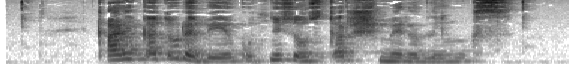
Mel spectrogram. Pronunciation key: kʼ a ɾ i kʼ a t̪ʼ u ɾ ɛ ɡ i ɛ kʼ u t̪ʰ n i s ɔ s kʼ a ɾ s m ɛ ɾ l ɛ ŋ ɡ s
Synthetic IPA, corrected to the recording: kʼ a ɾ i kʼ a t̪ʼ u ɾ ɛ b i ɛ kʼ u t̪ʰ n i s ɔ s kʼ a ɾ ʃ m ɛ ɾ l i ŋ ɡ s

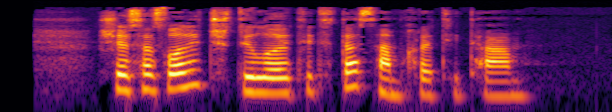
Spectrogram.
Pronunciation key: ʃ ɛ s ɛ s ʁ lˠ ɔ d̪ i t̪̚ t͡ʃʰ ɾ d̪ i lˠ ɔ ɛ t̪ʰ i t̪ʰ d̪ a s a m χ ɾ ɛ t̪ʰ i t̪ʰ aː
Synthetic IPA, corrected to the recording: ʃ ɛ s a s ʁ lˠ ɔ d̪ i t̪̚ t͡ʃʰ ɾ d̪ i lˠ ɔ ɛ t̪ʰ i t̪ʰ d̪ a s a m χ ɾ ɛ t̪ʰ i t̪ʰ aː

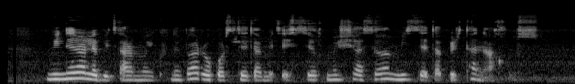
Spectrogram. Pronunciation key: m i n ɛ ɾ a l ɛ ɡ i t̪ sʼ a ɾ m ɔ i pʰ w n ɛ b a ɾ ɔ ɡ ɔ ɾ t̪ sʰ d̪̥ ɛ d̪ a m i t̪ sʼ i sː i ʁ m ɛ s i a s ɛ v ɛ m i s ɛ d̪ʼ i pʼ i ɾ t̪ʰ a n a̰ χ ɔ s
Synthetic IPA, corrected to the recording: m i n ɛ ɾ a l ɛ b i t̪ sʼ a ɾ m ɔ i kʰ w n ɛ b a ɾ ɔ ɡ ɔ ɾ t̪ sʰ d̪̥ ɛ d̪ a m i t̪ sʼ i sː i ʁ m ɛ ʃ i a s ɛ v ɛ m i s ɛ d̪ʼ a pʼ i ɾ t̪ʰ a n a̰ χ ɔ s

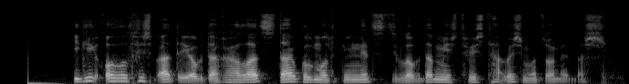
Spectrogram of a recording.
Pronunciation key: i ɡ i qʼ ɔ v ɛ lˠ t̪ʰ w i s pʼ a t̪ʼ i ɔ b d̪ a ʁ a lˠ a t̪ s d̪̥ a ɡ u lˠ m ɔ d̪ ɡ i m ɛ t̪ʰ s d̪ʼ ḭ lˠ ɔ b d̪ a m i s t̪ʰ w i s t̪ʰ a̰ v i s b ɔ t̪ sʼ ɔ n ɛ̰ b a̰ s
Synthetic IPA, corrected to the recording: i ɡ i qʼ ɔ v ɛ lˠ t̪ʰ w i s pʼ a t̪ʼ i ɔ b d̪ a ʁ a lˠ a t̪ s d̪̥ a ɡ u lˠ m ɔ d̪ ɡ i n ɛ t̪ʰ s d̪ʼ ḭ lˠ ɔ b d̪ a m i s t̪ʰ w i s t̪ʰ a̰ v i s m ɔ t̪ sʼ ɔ n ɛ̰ b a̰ s

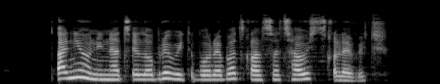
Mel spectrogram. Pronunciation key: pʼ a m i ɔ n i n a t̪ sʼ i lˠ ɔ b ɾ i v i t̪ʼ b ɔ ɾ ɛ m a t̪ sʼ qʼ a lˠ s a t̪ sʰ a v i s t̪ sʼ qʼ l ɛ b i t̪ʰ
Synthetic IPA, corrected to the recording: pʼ a n i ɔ n i n a t̪ sʼ i lˠ ɔ b ɾ i v i t̪ʼ b ɔ ɾ ɛ b a t̪ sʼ qʼ a lˠ s a t̪ sʰ a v i s t̪ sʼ qʼ l ɛ b i t̪ʰ

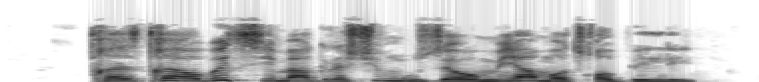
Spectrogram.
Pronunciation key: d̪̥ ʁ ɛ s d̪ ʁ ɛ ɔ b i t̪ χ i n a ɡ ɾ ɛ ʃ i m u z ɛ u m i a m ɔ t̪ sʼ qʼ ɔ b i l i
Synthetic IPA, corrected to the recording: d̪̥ ʁ ɛ s d̪ ʁ ɛ ɔ b i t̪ s i m a ɡ ɾ ɛ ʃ i m u z ɛ u m i a m ɔ t̪ sʼ qʼ ɔ b i l i

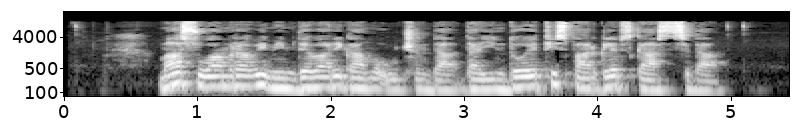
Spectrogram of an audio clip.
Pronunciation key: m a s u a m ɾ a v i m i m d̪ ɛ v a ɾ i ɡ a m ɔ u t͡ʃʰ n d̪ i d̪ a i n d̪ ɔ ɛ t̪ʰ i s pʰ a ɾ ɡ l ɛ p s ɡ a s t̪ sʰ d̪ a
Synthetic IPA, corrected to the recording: m a s u a m ɾ a v i m i m d̪ ɛ v a ɾ i ɡ a m ɔ u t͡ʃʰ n d̪ a d̪ a i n d̪ ɔ ɛ t̪ʰ i s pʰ a ɾ ɡ l ɛ p s ɡ a s t̪ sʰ d̪ a

